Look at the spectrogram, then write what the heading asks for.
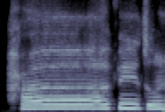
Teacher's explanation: ha comes from the middle of the throat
